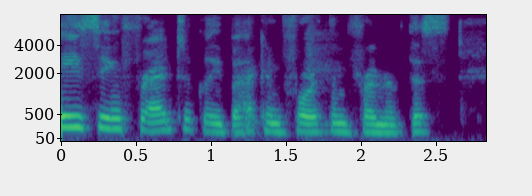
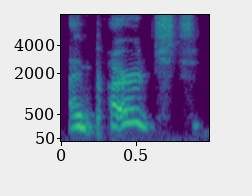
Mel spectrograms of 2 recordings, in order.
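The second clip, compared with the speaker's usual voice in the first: fake cough; 6 semitones higher than usual. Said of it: "charm him in my little coughings".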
